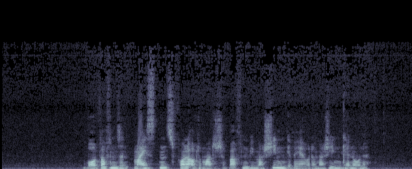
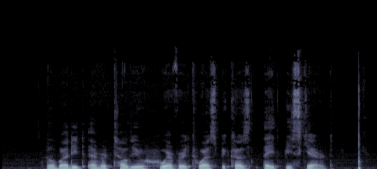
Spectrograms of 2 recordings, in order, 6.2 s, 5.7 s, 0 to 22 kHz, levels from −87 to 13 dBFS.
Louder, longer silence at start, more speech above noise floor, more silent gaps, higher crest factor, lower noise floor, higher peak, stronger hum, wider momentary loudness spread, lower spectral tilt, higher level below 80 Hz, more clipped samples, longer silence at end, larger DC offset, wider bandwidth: first, -19 LUFS vs -26 LUFS; first, 1.25 s vs 0.7 s; second, 32 dB vs 40 dB; neither; about the same, 18 dB vs 20 dB; second, -50 dBFS vs -65 dBFS; first, -2 dBFS vs -6 dBFS; neither; about the same, 9 LU vs 10 LU; second, -6.5 dB/octave vs -8 dB/octave; first, -48 dBFS vs -54 dBFS; neither; first, 0.65 s vs 0.25 s; neither; first, 16 kHz vs 14.5 kHz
